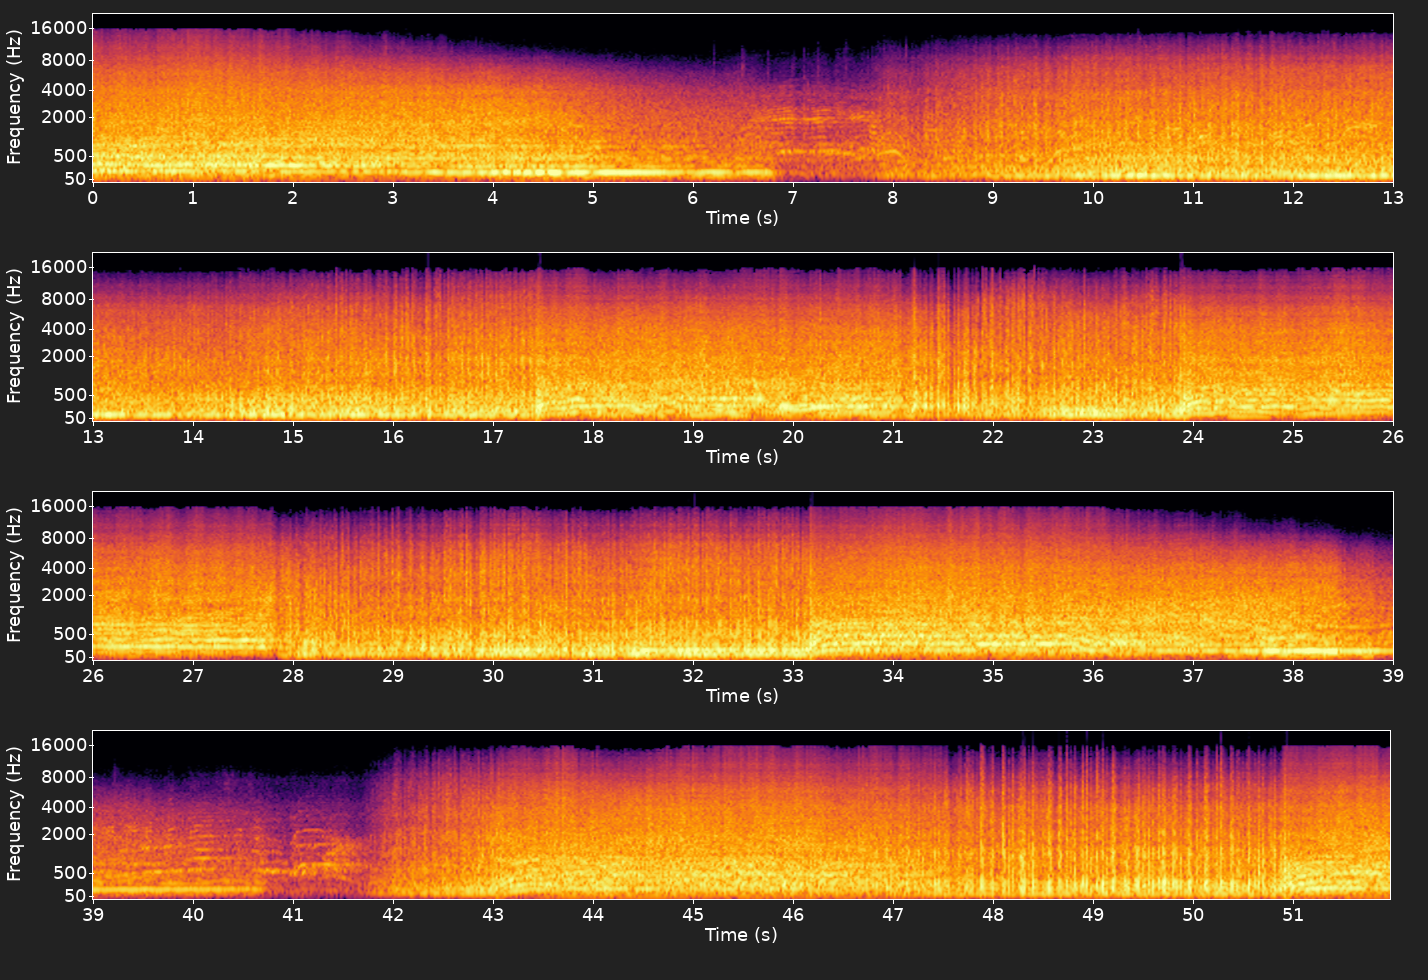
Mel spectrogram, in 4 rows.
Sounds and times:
Car: 0:00.0 - 0:51.9.

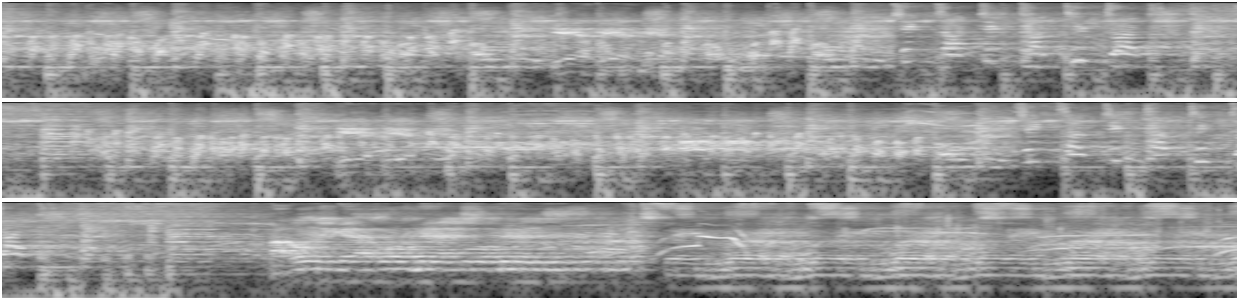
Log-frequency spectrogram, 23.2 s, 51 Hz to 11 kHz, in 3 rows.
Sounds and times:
Music: 0:00.0 - 0:23.1
Speech: 0:17.1 - 0:19.0.

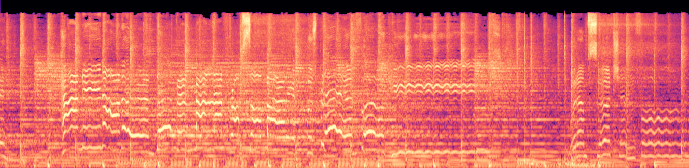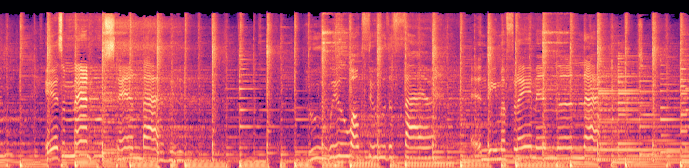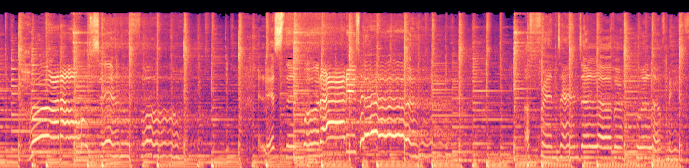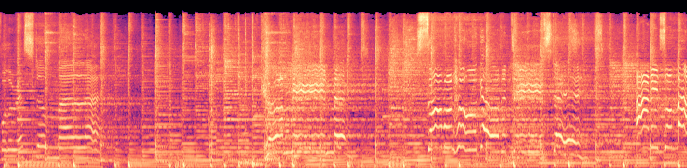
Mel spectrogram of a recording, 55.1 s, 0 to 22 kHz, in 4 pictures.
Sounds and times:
Music: 0:00.0 - 0:55.0.

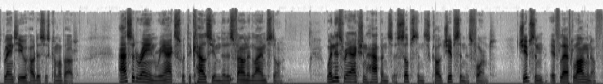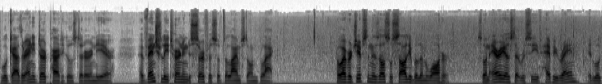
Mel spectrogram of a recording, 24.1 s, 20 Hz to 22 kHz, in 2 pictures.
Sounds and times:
Speech: 0:00.0 - 0:01.6, 0:02.4 - 0:05.7, 0:06.6 - 0:17.6, 0:18.8 - 0:24.1.

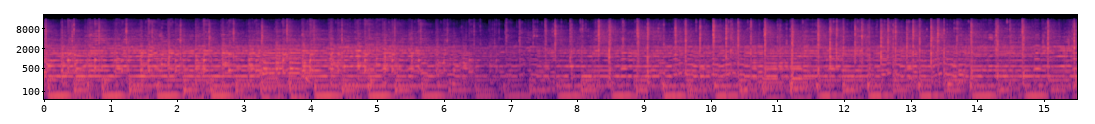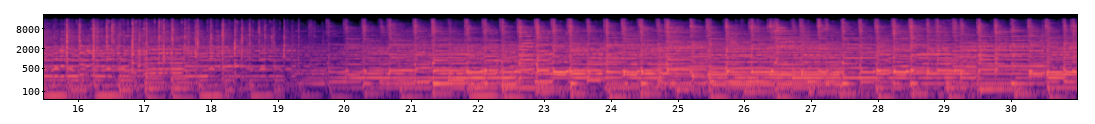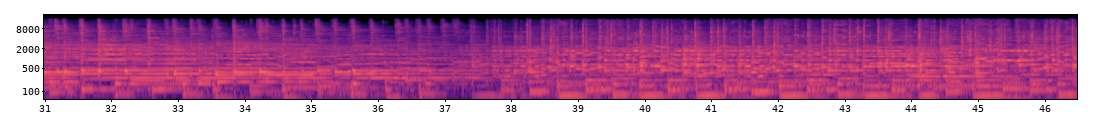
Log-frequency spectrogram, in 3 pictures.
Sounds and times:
Bluegrass: 0:00.0 - 0:46.4.

